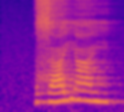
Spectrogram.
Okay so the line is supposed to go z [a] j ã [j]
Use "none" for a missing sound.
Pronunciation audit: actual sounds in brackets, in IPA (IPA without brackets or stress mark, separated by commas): a, j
